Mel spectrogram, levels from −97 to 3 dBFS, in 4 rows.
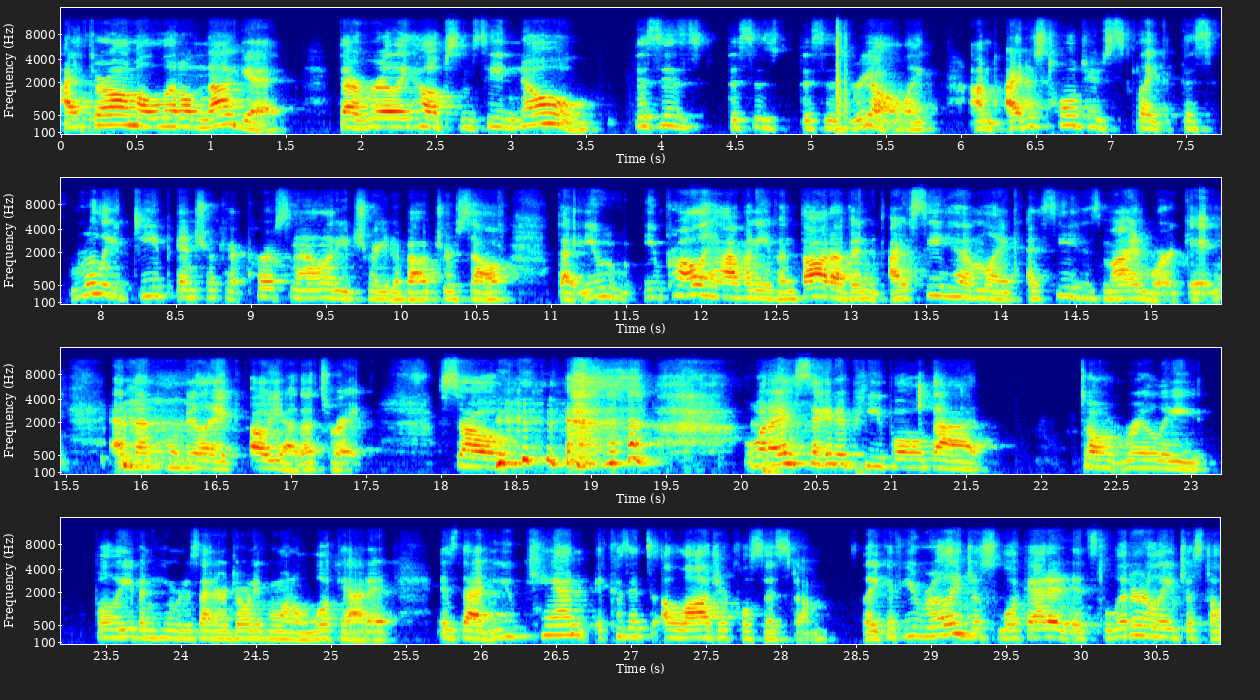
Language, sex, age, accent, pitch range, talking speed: English, female, 20-39, American, 170-220 Hz, 200 wpm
